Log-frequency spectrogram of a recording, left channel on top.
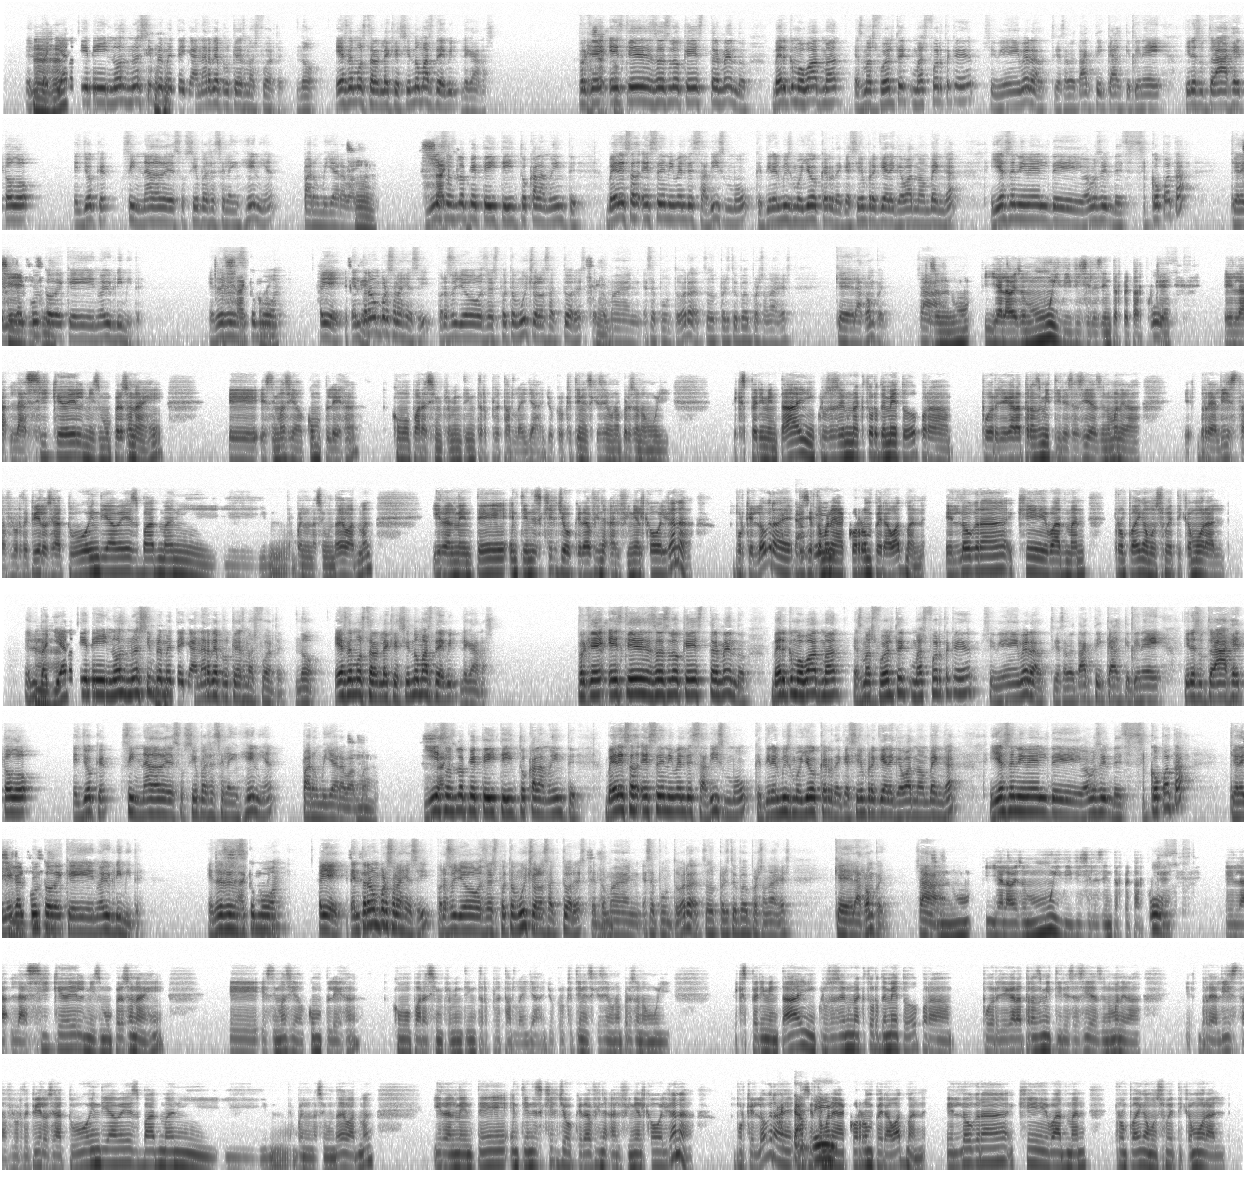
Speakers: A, on the right; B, on the left.
A: El
B: Ujú,
A: villano tiene, no, no es
B: <laughs>
A: simplemente
B: ujú.
A: ganarle porque eres más fuerte. No, es demostrarle que siendo más débil, le ganas. Porque
B: Exacto.
A: es que eso es lo que es tremendo. Ver cómo Batman es más fuerte, más fuerte que él, si bien, ¿verdad? Que sabe tácticas, que tiene, tiene su traje, todo. El Joker, sin nada de eso, siempre se la ingenia para humillar a
B: Sí,
A: Batman.
B: exacto.
A: Y eso es lo que te, te toca la mente. Ver esa- ese nivel de sadismo que tiene el mismo Joker, de que siempre quiere que Batman venga, y ese nivel de, vamos a decir, de psicópata, que le
B: Sí,
A: llega al punto
B: sí, sí,
A: de que no hay un límite. Entonces
B: exacto,
A: es como,
B: men.
A: oye,
B: Es que,
A: entrar a un personaje así, por eso yo respeto mucho a los actores
B: sí,
A: que toman ese punto, ¿verdad? Esos per- tipos de personajes que la rompen. O sea,
B: que son, mu- y a la vez son muy difíciles de interpretar porque
A: uff,
B: eh, la, la psique del mismo personaje eh, es demasiado compleja como para simplemente interpretarla y ya. Yo creo que tienes que ser una persona muy experimentada e incluso ser un actor de método para poder llegar a transmitir esas ideas de una manera eh, realista, a flor de piel. O sea, tú hoy en día ves Batman y, y, mm, bueno, la segunda de Batman y realmente entiendes que el Joker al fin, al fin y al cabo él gana, porque él logra
A: exactamente,
B: de, de cierta manera corromper a Batman. Él logra que Batman rompa, digamos, su ética moral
